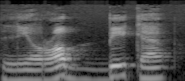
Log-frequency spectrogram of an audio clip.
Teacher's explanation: making sure the ra is pronounced with a full mouth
